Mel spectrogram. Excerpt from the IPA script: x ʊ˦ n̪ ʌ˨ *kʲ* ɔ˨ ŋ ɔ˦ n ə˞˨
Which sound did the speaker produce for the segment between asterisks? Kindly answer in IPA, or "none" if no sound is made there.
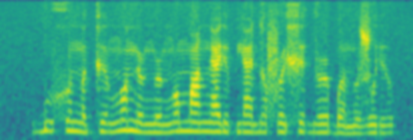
kʲ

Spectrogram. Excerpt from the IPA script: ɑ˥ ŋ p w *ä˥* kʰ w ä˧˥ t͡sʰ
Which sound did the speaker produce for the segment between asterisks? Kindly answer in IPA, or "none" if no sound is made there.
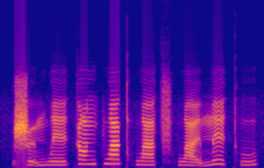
ä˥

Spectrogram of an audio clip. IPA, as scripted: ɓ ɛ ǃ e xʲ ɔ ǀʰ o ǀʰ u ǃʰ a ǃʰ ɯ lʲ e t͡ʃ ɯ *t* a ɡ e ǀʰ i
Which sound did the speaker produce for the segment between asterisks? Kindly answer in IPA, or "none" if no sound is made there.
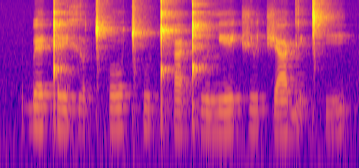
t͡ʃ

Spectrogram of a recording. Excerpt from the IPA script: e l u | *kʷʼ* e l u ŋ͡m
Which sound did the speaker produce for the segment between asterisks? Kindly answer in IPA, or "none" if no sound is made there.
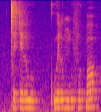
kʷʼ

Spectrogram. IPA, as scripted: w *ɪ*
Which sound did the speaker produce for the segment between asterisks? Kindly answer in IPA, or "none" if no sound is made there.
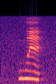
ɪ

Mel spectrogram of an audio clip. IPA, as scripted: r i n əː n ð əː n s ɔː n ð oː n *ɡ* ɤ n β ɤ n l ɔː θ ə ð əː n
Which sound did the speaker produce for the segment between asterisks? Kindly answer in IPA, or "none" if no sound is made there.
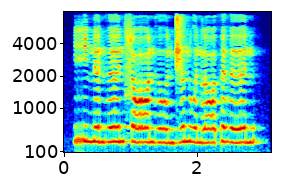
d͡ʒ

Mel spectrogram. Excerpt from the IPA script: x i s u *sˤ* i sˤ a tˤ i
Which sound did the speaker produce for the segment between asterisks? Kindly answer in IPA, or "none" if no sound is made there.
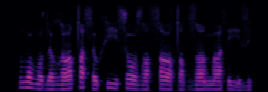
zˤ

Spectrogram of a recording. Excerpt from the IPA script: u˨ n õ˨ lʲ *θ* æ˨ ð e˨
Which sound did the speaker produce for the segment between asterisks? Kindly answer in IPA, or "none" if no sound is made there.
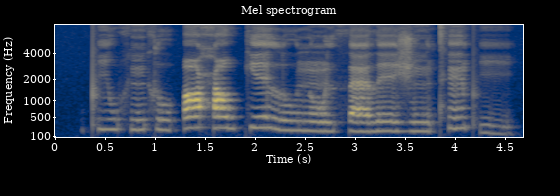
θ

